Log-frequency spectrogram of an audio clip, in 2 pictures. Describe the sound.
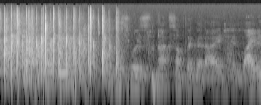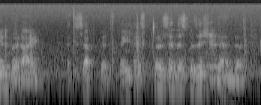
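A loud burst of group clapping, many hands beating quickly for about two seconds before it stops abruptly and people begin talking.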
